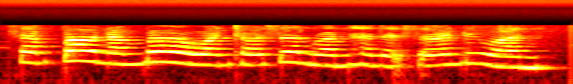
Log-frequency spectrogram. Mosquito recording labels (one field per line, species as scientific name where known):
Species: no mosquito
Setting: cup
